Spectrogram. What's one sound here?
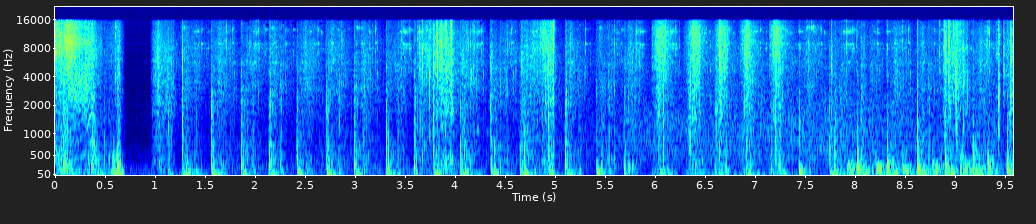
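Footsteps run quickly across hard floors.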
